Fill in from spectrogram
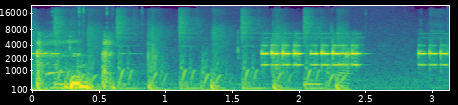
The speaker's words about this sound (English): There goes the timer.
